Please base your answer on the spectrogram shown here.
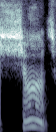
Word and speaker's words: Shantz: And he says, yeah, his real name is Shantz.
